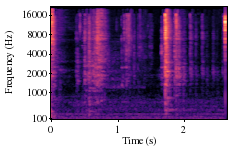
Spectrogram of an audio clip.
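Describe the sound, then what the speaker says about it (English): Small metal camping cook pots and their lids are handled, giving light clinks and rattles with a few sharper metallic knocks, close by and with no talking. "So here's more little pots and cookery things."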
